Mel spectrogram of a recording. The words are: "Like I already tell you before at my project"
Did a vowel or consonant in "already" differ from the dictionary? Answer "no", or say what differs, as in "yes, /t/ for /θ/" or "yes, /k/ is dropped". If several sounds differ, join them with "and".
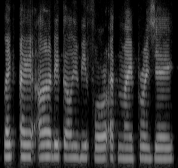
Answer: yes, /ɹ/ is dropped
